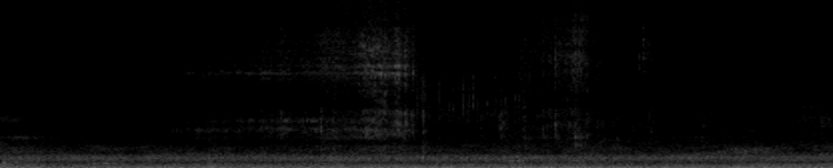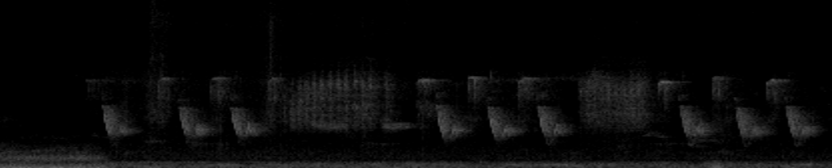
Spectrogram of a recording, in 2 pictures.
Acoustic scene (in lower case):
park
